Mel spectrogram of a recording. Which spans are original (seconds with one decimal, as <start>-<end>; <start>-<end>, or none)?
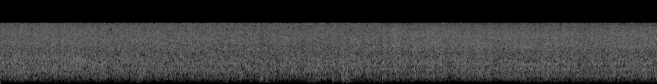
0.0-4.5; 5.4-6.6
